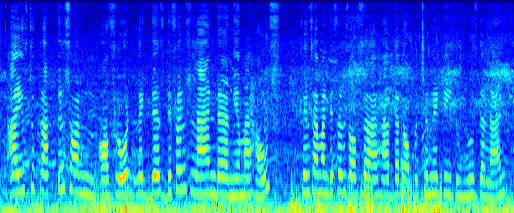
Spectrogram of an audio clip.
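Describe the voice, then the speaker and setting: A woman speaking at a fairly quick pace, with audible room echo and noticeable background noise. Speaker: military officer and rally rider. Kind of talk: interview.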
